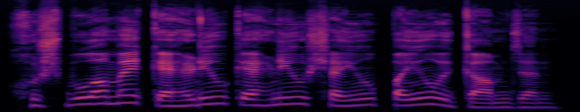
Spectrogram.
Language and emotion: Sindhi, neutral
